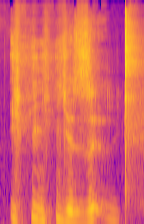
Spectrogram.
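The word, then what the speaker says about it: Yuzuriha: And so, what is the first action that Yuzuria?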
